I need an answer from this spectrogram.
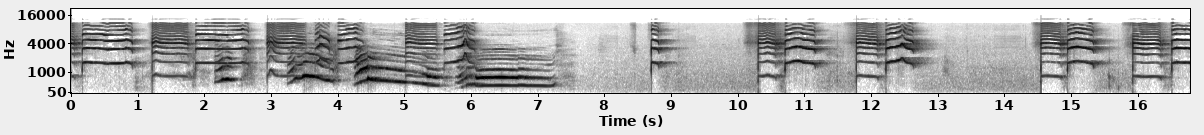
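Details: Two-year-old male Siberian husky howling in excitement at his squeaky ball: shrill, repeated toy squeaks open, then a wavering, falling howl rises between them, followed by a pause and further bursts of high squeaking.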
